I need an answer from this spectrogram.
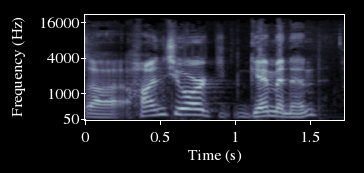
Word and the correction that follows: Gemmingen: did I pronounce that right? Gemmingen.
